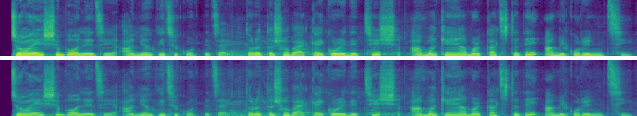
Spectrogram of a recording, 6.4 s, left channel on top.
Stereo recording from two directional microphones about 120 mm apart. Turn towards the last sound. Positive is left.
turn(degrees=35)  # may be behind; listen again after turning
